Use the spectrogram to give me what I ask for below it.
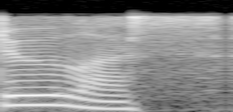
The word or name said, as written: dewless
